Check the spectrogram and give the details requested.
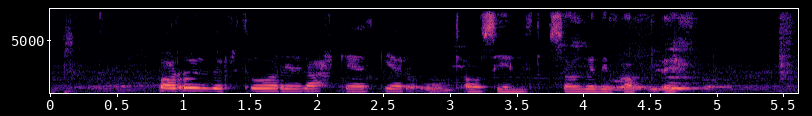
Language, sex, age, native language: Icelandic, female, 13, Icelandic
